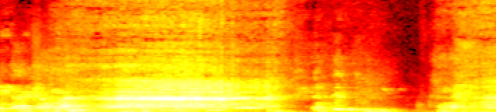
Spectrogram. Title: El postre roncando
